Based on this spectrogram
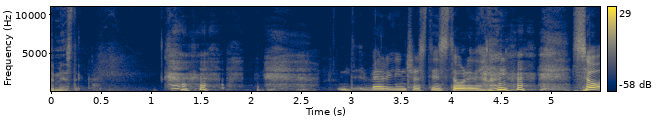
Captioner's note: laughs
